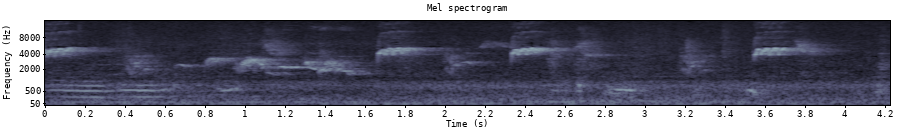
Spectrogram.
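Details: Red-whiskered bulbul calling while being trapped with a decoy bird, 26 October 2019: brief high whistled notes and a quick warbled phrase, repeated with pauses, plus faint lower chirps and a steady low hum.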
